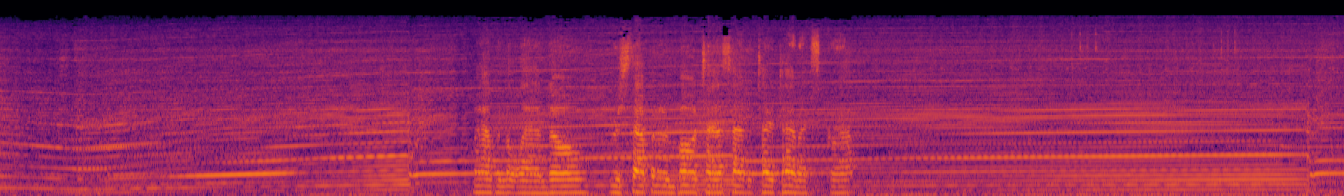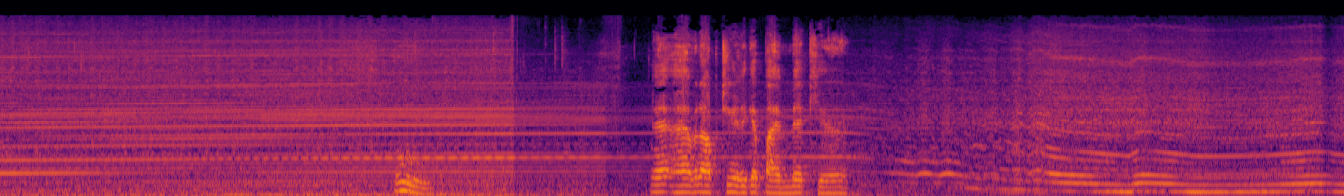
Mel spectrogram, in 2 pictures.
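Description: A racing car engine whines at high revs, rising and falling as it shifts gears.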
